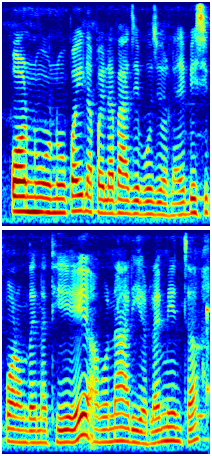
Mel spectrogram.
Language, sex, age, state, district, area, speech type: Nepali, female, 45-60, West Bengal, Kalimpong, rural, spontaneous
